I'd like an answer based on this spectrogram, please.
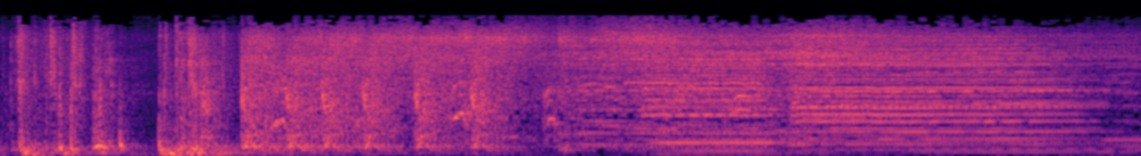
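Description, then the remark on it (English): A rapid burst of sharp, loud gunshots cracks out in quick succession as a door is torn open and someone rushes in shooting, followed by a sustained shrill whistling and hissing that carries on steadily until the end. “Now, look, I'm going to tear open the door and you rush in and start shooting.”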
